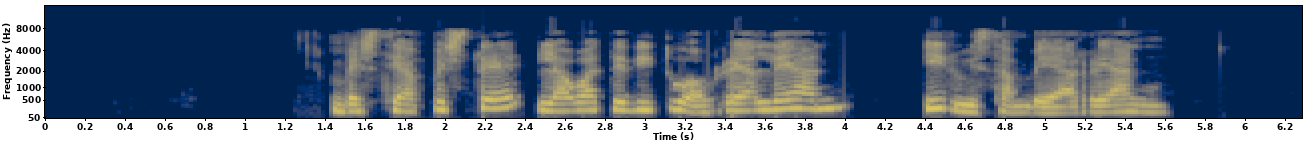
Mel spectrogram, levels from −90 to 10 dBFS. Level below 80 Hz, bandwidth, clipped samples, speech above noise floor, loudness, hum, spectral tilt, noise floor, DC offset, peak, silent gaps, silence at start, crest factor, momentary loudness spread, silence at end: -58 dBFS; 8 kHz; under 0.1%; 76 dB; -14 LUFS; none; -4 dB/octave; -89 dBFS; under 0.1%; 0 dBFS; none; 1.45 s; 16 dB; 6 LU; 0.7 s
